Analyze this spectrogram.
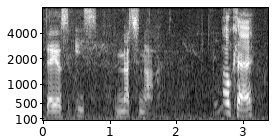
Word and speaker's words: machina: No, it's pronounced deus ex machina. Okay, it's pronounced deus ex machina. Machina.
